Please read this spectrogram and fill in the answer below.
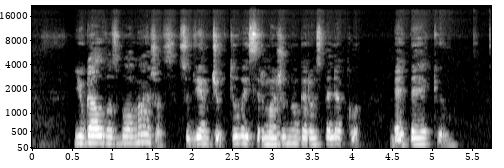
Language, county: Lithuanian, Kaunas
